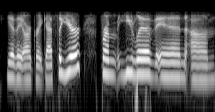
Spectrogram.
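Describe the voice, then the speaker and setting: A strong Southern US accent comes with ordinary pitch variation. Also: woman. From US South. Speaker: sports podcast host. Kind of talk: casual interview.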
